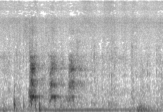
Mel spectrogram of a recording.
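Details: Month-old Dorset bottle lambs on a working sheep farm in Ontario, Canada, calling while being bottle-fed; three short nasal bleats in quick succession over a steady low hum, with a soft thud beforehand.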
